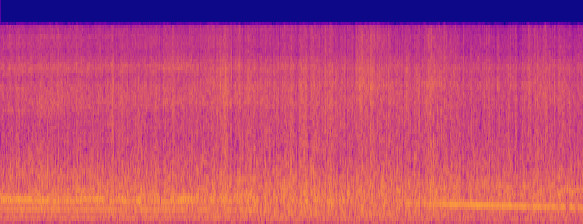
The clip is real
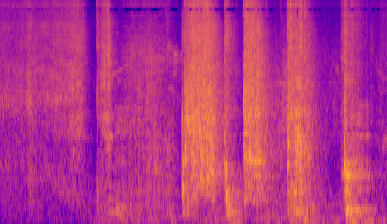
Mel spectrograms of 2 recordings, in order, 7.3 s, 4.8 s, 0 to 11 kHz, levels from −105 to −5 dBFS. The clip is real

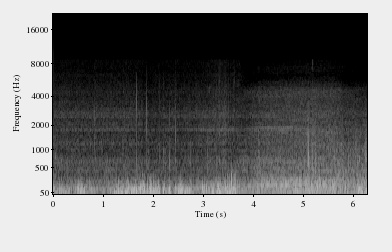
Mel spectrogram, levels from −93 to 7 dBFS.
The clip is real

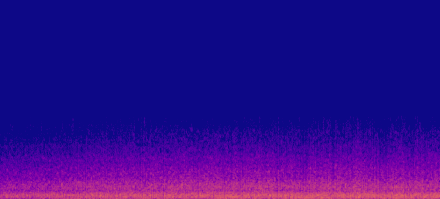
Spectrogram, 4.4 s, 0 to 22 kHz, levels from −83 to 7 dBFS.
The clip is fake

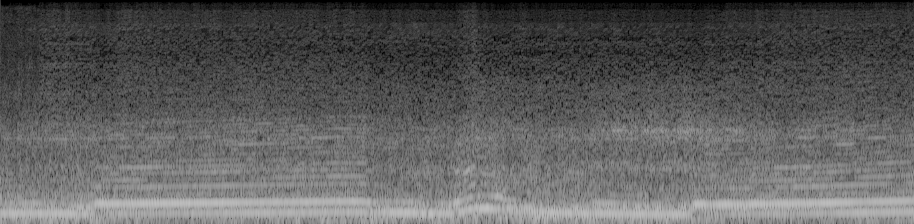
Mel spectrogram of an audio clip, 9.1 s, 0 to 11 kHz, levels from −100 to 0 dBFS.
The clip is real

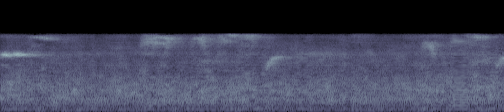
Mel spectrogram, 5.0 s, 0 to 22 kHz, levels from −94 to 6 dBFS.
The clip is fake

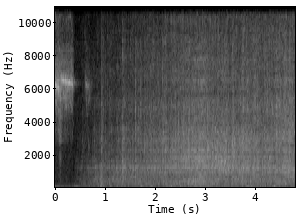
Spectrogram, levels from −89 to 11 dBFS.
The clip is real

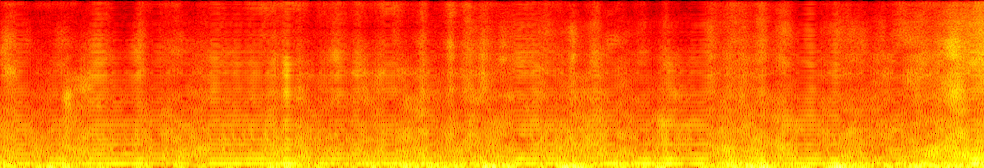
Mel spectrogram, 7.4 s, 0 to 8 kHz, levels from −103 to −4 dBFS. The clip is fake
